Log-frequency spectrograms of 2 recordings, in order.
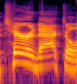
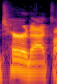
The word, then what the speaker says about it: pterodactyl: I just didn't understand this P in pterodactyl. I don't like this silent P business, and we got that with Terry as well, with a Perry.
